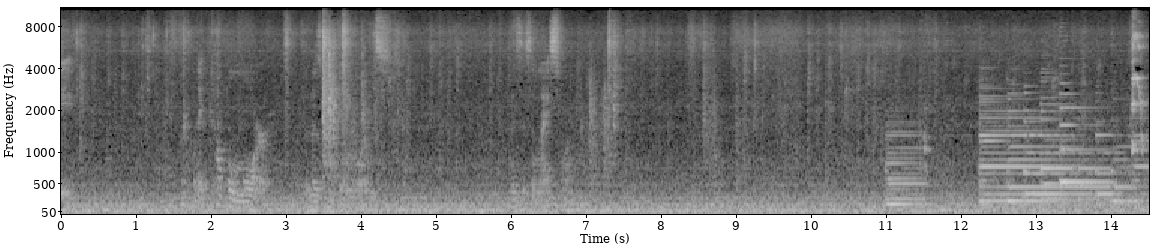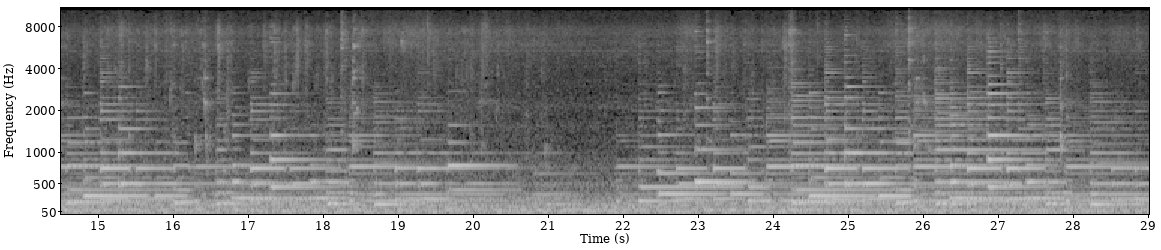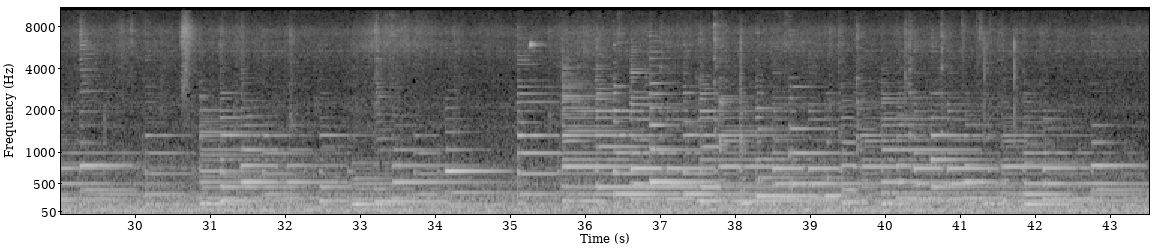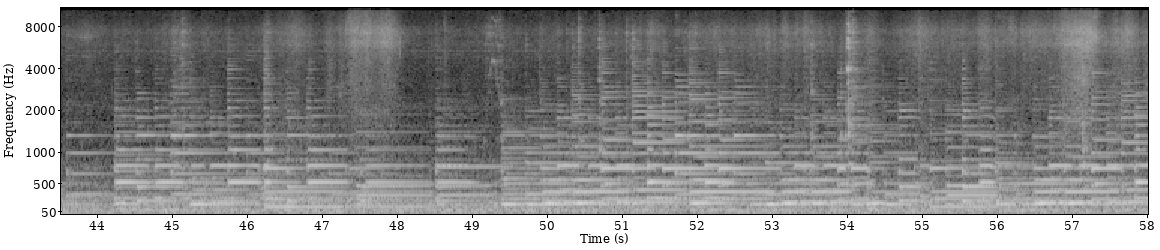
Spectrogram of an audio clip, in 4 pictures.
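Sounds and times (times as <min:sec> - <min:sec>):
fingerstyle classical guitar: 0:08.4 - 0:58.0.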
